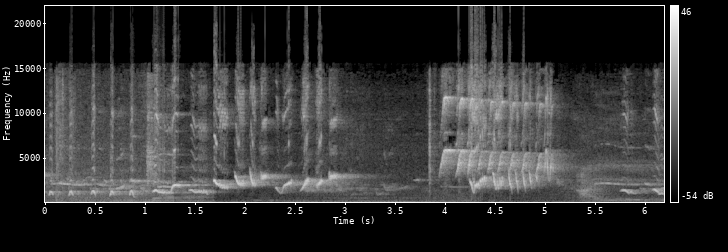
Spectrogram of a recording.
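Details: White-rumped shama singing its non-bubbling song style, used as song-training material: a varied series of loud whistled notes, rising slurs and quick repeated chips, with a brief quieter gap and a fast chattering run near the end.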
